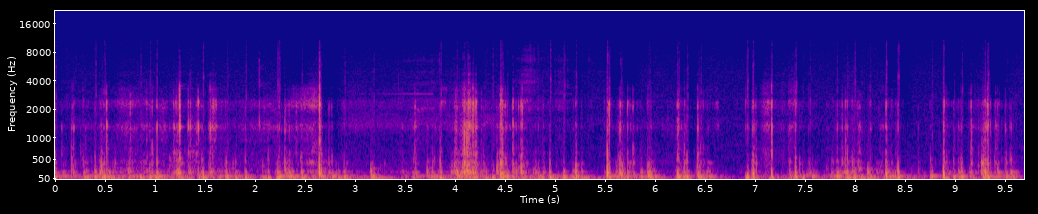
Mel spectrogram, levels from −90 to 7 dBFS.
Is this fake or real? real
